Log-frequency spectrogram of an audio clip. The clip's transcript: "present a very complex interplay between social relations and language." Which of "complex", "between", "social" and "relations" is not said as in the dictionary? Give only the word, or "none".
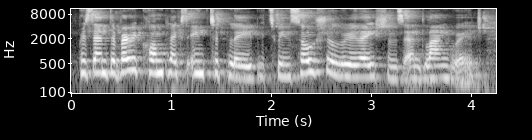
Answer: none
